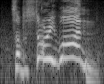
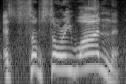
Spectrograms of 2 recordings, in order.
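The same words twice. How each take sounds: First: Much higher, slow excited yell; squealing hype call. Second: Drawn-out hype call; excited announcer. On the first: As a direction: shout it like a game show. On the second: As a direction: announce it like a big reveal. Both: Acted.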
